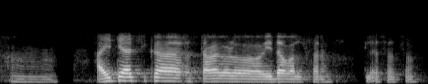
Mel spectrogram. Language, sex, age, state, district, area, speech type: Kannada, male, 18-30, Karnataka, Tumkur, rural, conversation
